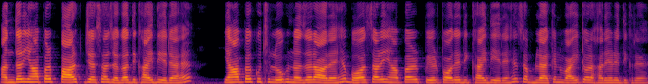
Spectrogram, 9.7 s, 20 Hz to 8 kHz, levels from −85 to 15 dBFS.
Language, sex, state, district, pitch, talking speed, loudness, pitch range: Hindi, female, Chhattisgarh, Sukma, 230 Hz, 215 wpm, -18 LUFS, 215-250 Hz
